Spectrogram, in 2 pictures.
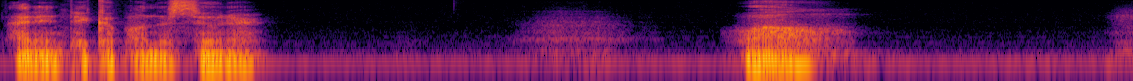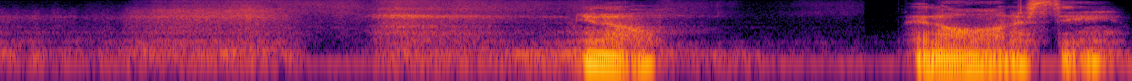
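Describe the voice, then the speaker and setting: A man playing a gentle, reassuring young boyfriend in an intimate ASMR roleplay, speaking softly and tenderly, often close to a whisper, with hesitant pauses. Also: low-pitched, exaggerated voice. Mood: gentle, sympathetic. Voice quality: soft, breathy, husky, often near a whisper.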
